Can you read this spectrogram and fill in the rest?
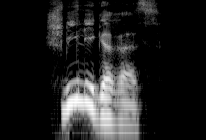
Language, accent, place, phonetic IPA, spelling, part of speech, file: German, Germany, Berlin, [ˈʃviːlɪɡəʁəs], schwieligeres, adjective, De-schwieligeres.ogg
- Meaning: strong/mixed nominative/accusative neuter singular comparative degree of schwielig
